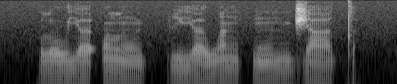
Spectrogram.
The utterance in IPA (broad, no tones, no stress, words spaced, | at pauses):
lou̯jɜʔɔ̃ lõy̯pːi jɜwãŋ k͡pũ nd͡ʒat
